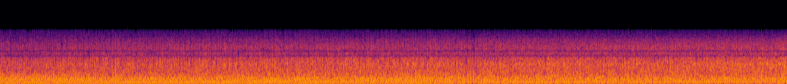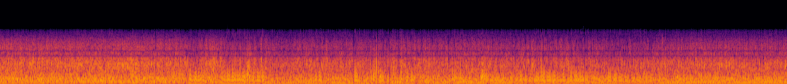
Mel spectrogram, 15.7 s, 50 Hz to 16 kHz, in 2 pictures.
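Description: Small-block Mopar V8 of a Dodge Charger running while driving, heard from inside the cabin with road noise under it. The steady engine note breaks up and shifts about ten seconds in, then settles back near the end.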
